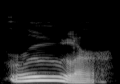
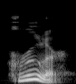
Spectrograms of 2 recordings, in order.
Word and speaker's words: ruler: light l that's right it's a light L because it's between vowels so it's not ruler it's ruler ruler use a light l straighter ruler ruler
